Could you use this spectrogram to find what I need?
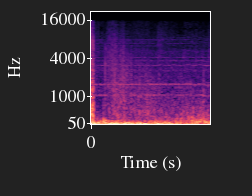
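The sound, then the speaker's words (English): A heavy, booming crash hits at once as two figures speeding toward each other slam their heads together, then a dense low rumble keeps roaring steadily without fading. “They just slammed their heads into each other, knocking their dumb asses out.”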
